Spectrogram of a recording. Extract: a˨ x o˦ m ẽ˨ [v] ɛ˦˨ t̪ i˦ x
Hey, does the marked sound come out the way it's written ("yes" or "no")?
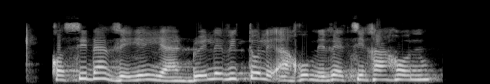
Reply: yes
